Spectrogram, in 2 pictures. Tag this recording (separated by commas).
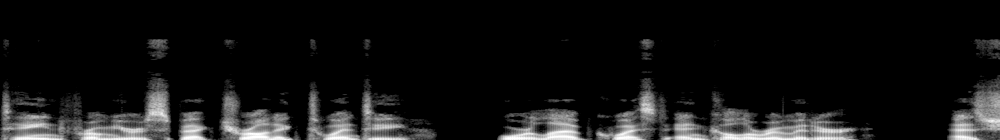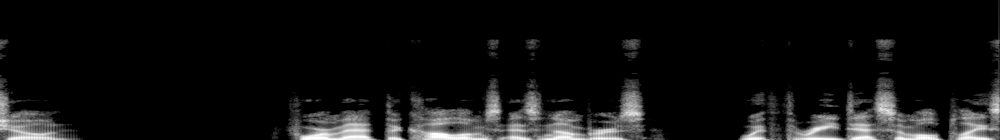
Speech synthesizer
